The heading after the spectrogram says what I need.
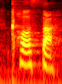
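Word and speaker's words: Xhosa: that's how you say it but to me Casta is how you say it and then so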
